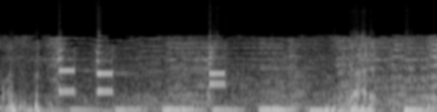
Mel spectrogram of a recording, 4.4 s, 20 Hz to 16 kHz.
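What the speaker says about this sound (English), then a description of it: "I dialed a 3 instead of a 5." Telephone keypad dialing tones from a radio show studio phone: several short dual-pitch beeps in an irregular sequence, sitting over a steady low hum and background talk.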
